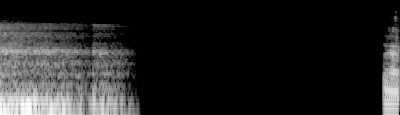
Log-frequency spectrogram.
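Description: A single loud breath from a person, under a second long, with no voice in it, taken just before speaking.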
